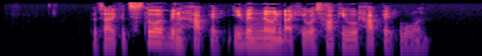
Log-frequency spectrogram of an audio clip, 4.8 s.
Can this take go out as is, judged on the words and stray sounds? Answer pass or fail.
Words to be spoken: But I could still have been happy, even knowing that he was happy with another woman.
fail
